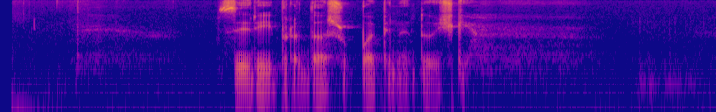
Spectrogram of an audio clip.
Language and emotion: Russian, sad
